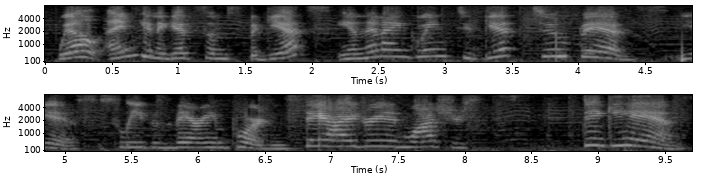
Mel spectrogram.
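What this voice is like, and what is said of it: Good put-on Russian accent. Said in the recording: “That was a great Russian accent there.”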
